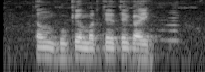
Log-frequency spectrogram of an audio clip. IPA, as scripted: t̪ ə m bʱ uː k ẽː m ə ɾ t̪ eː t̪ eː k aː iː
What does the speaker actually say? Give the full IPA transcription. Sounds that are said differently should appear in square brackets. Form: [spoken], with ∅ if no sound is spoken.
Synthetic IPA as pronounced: t̪ ə m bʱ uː k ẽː m ə ɾ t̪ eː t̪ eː k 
